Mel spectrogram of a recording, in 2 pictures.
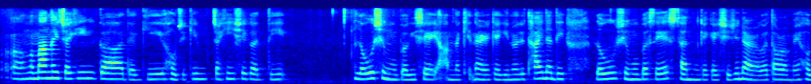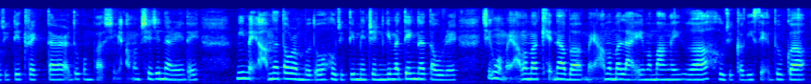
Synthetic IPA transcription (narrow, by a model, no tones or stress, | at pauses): mɐmaŋɐjt͡ʃɐɦiɡɐdɐɡiɦɐwd͡ʒikːit͡ʃɐɦisiɡɐdi | lɐwsiŋubɐɡiseja̰mnɐkʰet̚nɐɾekɐjɡinojditʰajnɐdilɐwsiŋubɐsesɐnkɐjkɐjsizinɐɾɐɡɐtɐwɾɐmeɦɐwd͡ʒik̚d̥itɾek̚tɐɾɐ̰duɡumpʰa̰simɐ̰ja̰mɐmsizinɐɾedɐj | mimɐ̰ja̰mnɐtɐwɾɐmbɐdɔɦɐwd͡ʒik̚dimitɾinɡimɐteŋnɐtɐwɾe | siŋubɐmɐ̰ja̰mɐmɐkʰet̚nɐbɐmɐ̰ja̰mɐmɐlajemɐmaŋɐjɡɐhɐwd͡ʒikːɐɡisḛɐ̰duɡɐ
